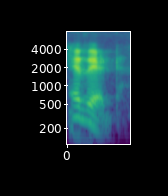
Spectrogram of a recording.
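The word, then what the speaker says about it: read: यहाँ पे रीड को पढ़ लेंगे रेड, क्योंकि वर्ब का थर्ड फॉर्म यूज़ होता है। जो रीड का जो वर्ब थर्ड फॉर्म है, स्पेलिंग तो दोनों का क्या, स्पेलिंग तो सेम ही रहेगा, रीड रीड spelling same, but pronunciation कर लेंगे इसे रेड।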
